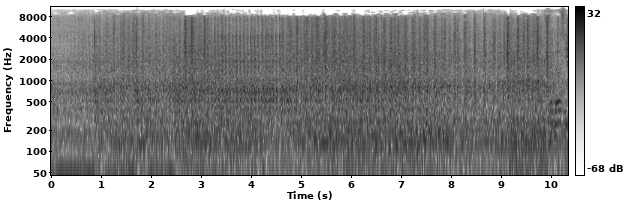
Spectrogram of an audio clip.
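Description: Loud, sustained automatic gunfire is shot into a mosque, dense rapid bursts hammering almost without pause for about ten seconds, close and harsh.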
